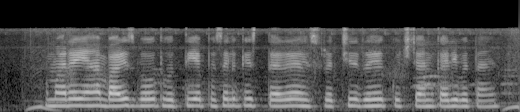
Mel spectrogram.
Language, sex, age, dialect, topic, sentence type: Hindi, female, 18-24, Marwari Dhudhari, agriculture, question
